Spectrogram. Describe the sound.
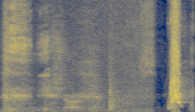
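People talk for a moment, then their dog, being protective of one of them, lets out a single loud, sharp bark, cutting in right after a brief pause.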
